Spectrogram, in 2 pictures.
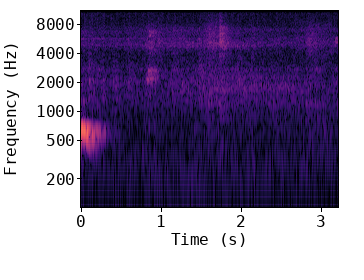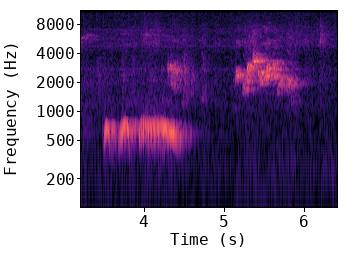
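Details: A spotted dove kept as a ground decoy and being newly trained gives one long, husky coo phrase. Higher chirps from other small birds come before and after it.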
